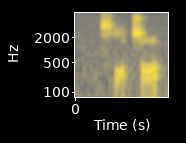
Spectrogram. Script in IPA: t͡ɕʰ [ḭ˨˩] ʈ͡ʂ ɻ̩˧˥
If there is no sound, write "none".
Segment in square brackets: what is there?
ḭ˨˩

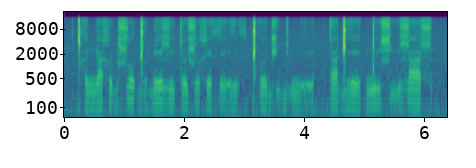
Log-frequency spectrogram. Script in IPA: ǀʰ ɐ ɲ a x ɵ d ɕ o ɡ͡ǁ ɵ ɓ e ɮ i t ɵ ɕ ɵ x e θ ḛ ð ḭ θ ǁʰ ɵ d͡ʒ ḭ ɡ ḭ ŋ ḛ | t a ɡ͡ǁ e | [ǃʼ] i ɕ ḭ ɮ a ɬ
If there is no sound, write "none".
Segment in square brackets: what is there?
ŋ͡ǃ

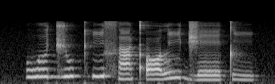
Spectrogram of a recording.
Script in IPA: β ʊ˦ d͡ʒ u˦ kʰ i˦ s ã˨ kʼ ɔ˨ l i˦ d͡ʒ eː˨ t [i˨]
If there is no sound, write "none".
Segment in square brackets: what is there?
i˨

